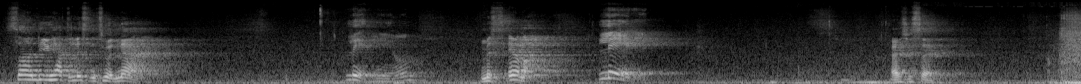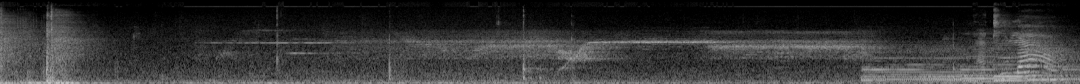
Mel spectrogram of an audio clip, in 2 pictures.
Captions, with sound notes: - Son, do you have to listen to it now? - Let him. - Miss Emma. - Let him. - As you say. (static) (gentle music) - Not too loud.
